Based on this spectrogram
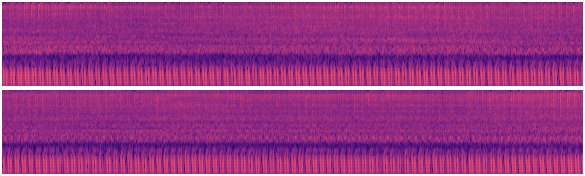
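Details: Wright Stander X stand-on mower, just finished restoration/revival and rewired with a substitute ignition switch, running outdoors: deep, even engine drone with steady low beat, no misses or knocks; normal running.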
